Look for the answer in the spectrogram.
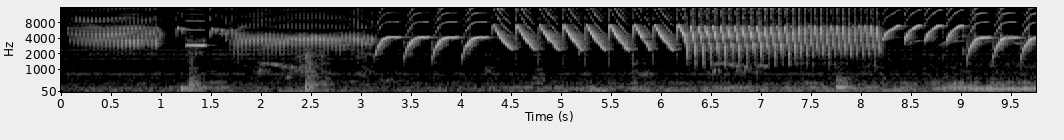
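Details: Varied cengkok mewah canary phrases recorded as a tutor song for young birds. A buzzy note and a steady whistle lead into clipped falling whistles, then a rapid rattling trill and more swooping whistles.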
